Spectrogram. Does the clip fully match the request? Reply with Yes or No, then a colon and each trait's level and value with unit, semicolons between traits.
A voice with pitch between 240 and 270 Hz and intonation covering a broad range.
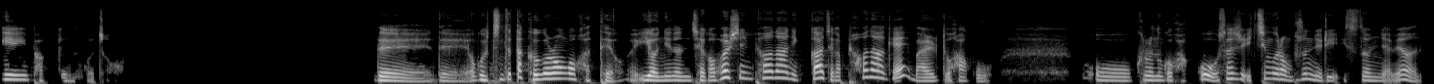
No: high, 200 Hz; wide, 6.4 semitones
